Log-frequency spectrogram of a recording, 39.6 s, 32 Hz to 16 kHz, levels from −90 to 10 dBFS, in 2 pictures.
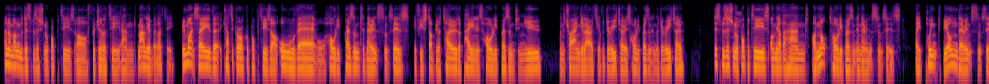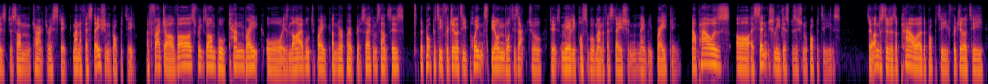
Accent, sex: British, male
